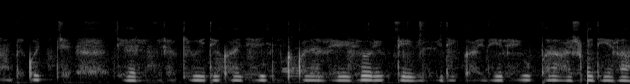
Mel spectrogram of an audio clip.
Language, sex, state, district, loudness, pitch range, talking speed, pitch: Hindi, female, Bihar, Jamui, -38 LUFS, 185-195 Hz, 220 wpm, 190 Hz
